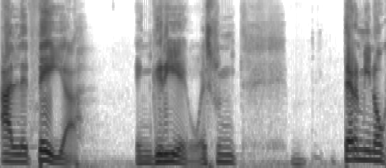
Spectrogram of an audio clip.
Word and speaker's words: aletheia: La palabra verdad como un sustantivo se escribe aletheia, A L E T H E I A, aletheia.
